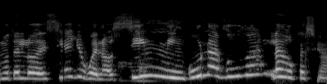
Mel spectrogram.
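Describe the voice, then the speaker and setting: A Chilean accent with very wide pitch swings at a fairly slow pace, in a dry, close sound with no echo. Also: woman. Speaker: regional prosecutor. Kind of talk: interview answer.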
